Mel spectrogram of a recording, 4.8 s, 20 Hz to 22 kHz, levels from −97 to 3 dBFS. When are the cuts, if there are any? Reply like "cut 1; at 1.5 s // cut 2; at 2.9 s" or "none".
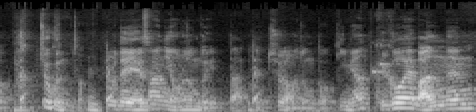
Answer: cut 1; at 0.9 s // cut 2; at 3.7 s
